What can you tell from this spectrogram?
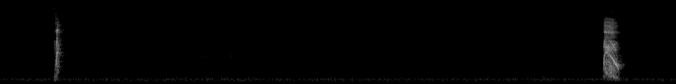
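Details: Little squeak hiccups that happen every time after eating: two short, sharp squeaks several seconds apart in a quiet room.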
